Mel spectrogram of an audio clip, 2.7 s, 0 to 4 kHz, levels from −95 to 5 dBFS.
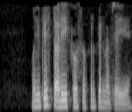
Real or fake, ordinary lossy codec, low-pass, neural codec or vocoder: real; MP3, 24 kbps; 3.6 kHz; none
